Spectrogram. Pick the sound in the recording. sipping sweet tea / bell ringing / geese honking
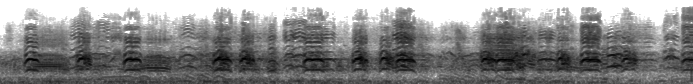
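geese honking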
